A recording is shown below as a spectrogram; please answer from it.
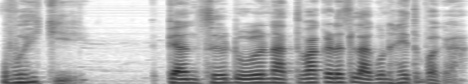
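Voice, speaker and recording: A man voicing a shy young village wife with a rural Marathi accent, speaking softly. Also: fairly high pitch, steady tone, moderate pace, pitched above the performer's own voice.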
